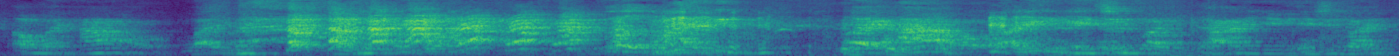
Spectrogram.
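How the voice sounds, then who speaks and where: In casual group banter, a podcast co-host tells a rambling personal story, restarting it over and over. His voice is high-pitched and gravelly at a moderate pace, recorded noisily on a distant mic in an echoey room.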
